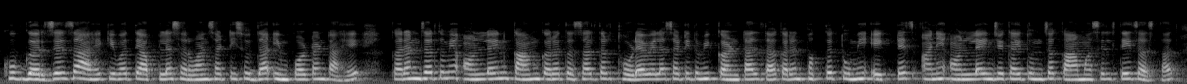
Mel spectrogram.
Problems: constant background noise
